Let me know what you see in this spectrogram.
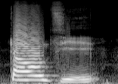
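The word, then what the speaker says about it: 高级: 高级, 高 is 一声 or first tone, and 级 is 二声 or second tone, and it means high level.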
